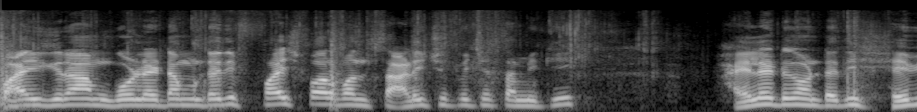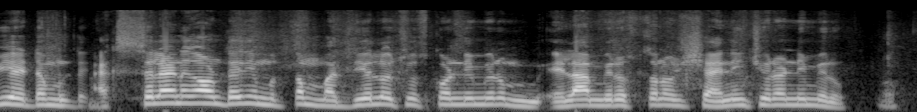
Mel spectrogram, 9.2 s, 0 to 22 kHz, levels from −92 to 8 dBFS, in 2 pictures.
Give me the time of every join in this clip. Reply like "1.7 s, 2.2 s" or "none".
4.9 s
